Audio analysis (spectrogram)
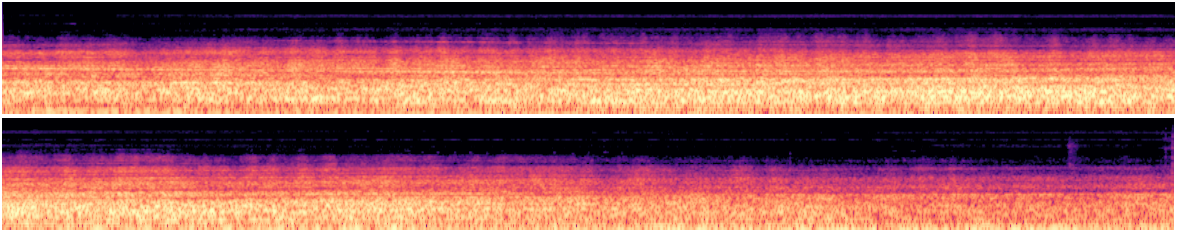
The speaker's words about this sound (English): There's an airplane.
